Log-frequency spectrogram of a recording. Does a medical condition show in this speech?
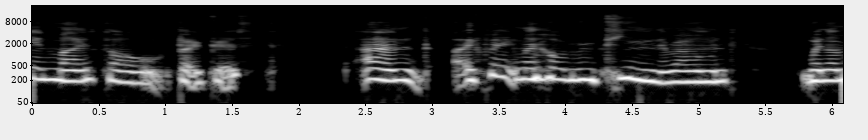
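Yes: cerebral palsy.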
